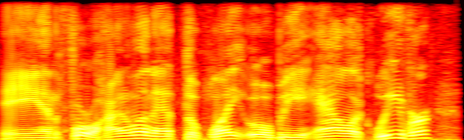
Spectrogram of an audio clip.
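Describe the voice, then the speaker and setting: A man's voice: medium pitch, expressive, quick pace. A man calling a live baseball game play-by-play as a radio announcer. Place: outdoor ballpark radio broadcast.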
